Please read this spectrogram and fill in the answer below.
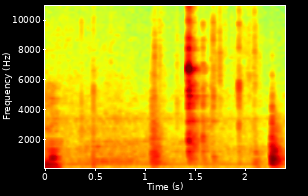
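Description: Cutlery tapping once on a ceramic plate, a single sharp clink about one and a half seconds in, followed by a few faint ticks.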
